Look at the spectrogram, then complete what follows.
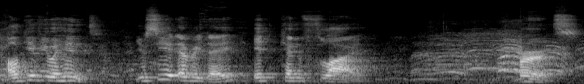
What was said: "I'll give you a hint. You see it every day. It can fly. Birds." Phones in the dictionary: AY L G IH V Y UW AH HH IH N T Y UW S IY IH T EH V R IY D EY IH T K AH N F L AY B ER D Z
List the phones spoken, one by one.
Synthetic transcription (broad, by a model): AY L G IH V Y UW AH HH IH N T Y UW S IY IH T EH V R IY D EY IH T K AH N F L AY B ER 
